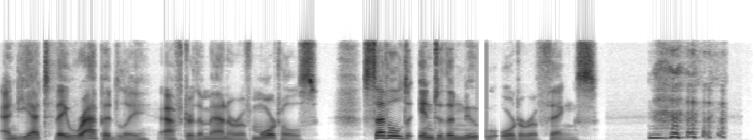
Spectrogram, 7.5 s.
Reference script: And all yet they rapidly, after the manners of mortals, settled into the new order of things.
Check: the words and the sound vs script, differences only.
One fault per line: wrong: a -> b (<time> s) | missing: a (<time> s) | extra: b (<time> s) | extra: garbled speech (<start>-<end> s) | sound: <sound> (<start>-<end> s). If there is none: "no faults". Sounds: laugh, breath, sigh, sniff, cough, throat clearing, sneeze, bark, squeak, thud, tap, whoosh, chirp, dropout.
missing: all (0.2 s)
wrong: manners -> manner (2.1 s)
sound: dropout (4.8-4.9 s)
sound: laugh (6.5-7.3 s)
